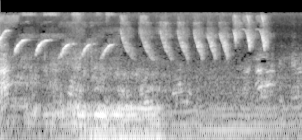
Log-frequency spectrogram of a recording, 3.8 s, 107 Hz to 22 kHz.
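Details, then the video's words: F2 canary song: a few clear downward-sweeping whistles, then a fast run of sharp descending notes, with low rumbling background noise beneath. "Kenari F2 Gacor"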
